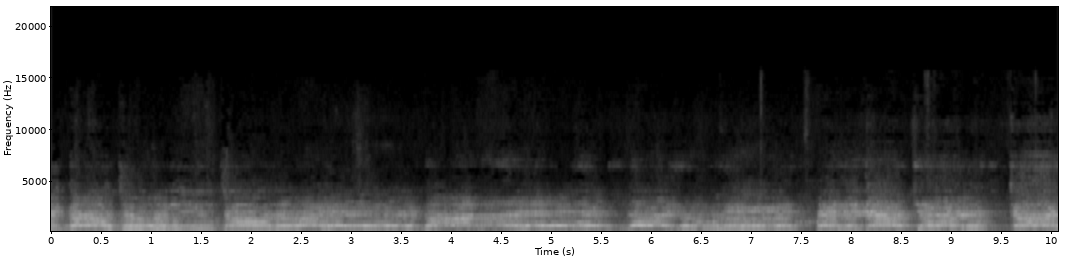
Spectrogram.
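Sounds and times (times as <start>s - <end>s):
man singing devotional song: 0.0s - 10.0s.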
